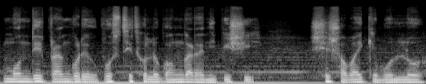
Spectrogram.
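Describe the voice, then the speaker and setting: A man's voice: lowish voice, little pitch movement, moderate pace, mellow. A man reading a scripted horror story as its narrator. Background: background music.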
